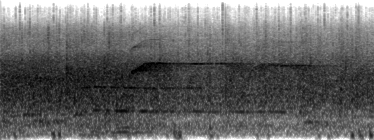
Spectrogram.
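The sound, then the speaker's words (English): A church audience applauds as a speaker is welcomed onto the stage, a dense, even wash of clapping that holds steady throughout. “Stand to your feet. We give honor where honor is due. Put your hands together.”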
